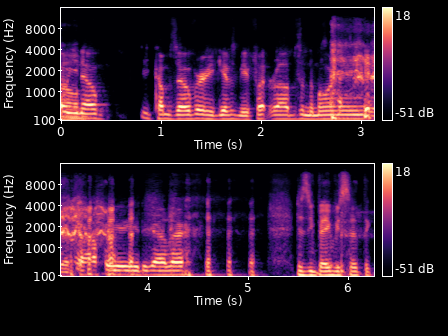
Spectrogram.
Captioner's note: laughter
